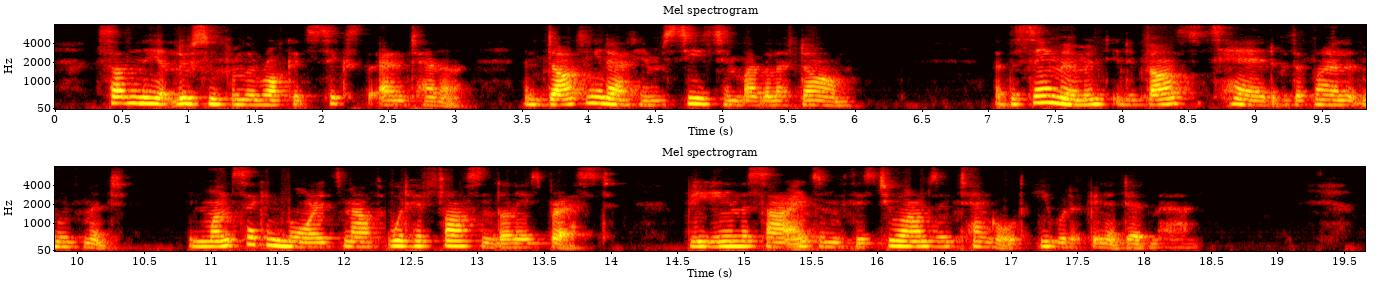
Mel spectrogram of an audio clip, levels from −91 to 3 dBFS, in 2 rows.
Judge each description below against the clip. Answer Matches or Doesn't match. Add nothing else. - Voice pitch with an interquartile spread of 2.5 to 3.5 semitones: Matches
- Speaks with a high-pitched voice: Doesn't match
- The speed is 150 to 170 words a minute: Doesn't match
